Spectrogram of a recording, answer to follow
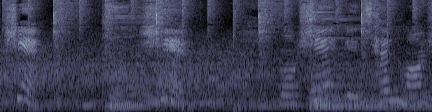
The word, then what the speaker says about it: chien: Well, Sister Racy, the word dog in French is pronounced chien.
